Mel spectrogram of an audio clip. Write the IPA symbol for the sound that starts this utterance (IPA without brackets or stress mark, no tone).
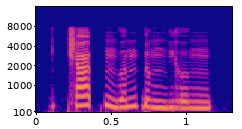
c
